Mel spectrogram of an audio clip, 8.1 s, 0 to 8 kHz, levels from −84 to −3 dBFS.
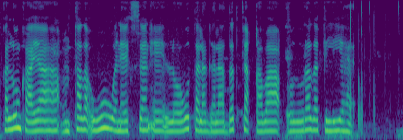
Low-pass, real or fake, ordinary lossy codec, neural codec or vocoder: none; real; none; none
